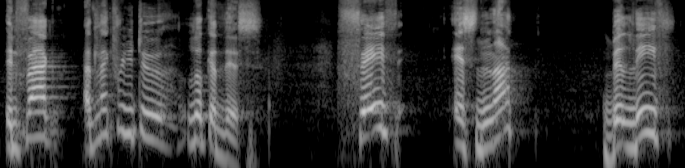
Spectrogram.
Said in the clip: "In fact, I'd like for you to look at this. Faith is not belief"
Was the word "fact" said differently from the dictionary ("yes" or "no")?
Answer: no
